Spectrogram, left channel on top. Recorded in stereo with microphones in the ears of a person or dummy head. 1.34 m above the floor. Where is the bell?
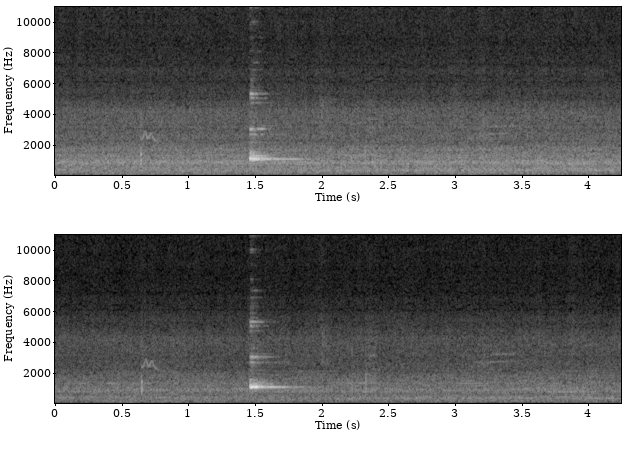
25° left (ahead or behind), 1.9 m.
